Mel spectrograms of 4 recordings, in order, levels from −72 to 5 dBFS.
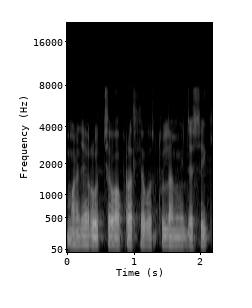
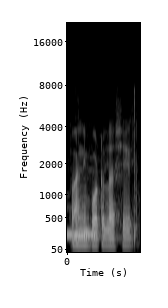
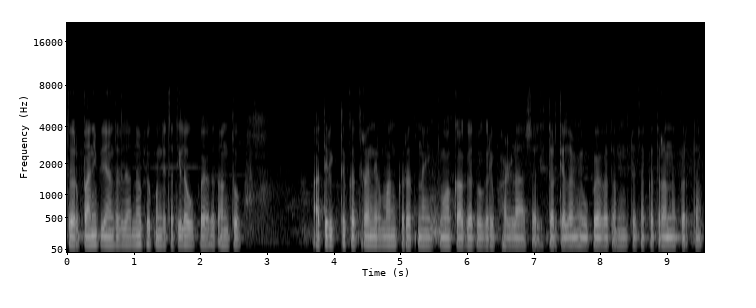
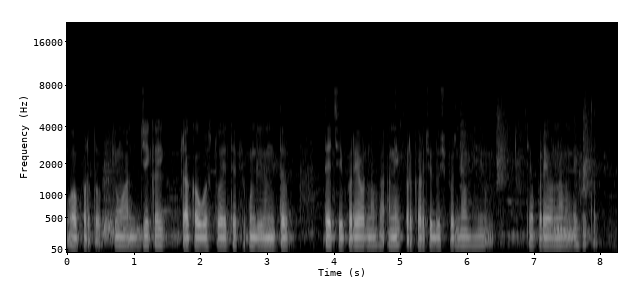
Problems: none marked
